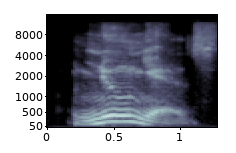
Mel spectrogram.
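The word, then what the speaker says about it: Nunes: Speaking of Congress and all that good stuff here, Nunez, that's how you pronounce that one, right? – Yeah.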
